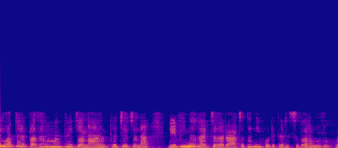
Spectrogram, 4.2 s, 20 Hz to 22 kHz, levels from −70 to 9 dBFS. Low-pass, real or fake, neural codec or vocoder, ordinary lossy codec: 5.4 kHz; fake; codec, 24 kHz, 1 kbps, SNAC; Opus, 64 kbps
